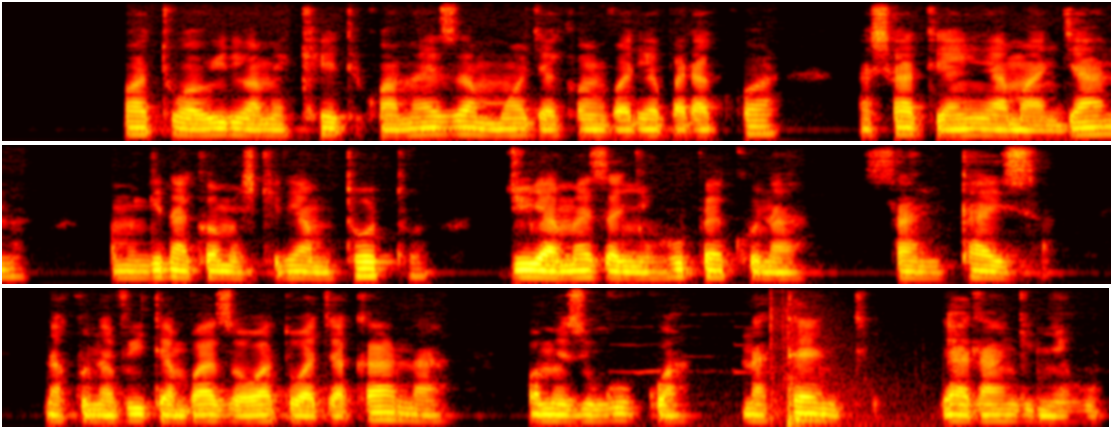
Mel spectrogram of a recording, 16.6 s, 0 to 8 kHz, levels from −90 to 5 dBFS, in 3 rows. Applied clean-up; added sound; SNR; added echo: none; Squeak; 20 dB; none.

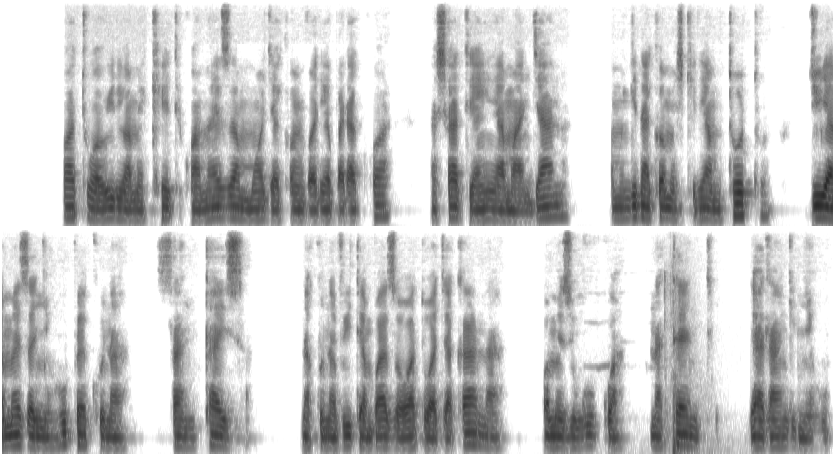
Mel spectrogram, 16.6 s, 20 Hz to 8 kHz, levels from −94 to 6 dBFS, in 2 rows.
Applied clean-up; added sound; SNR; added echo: neural mask model DeepFilterNet 3.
